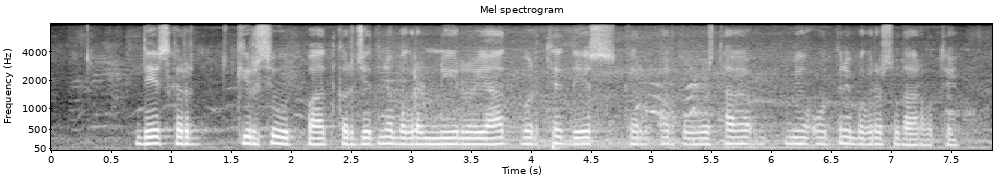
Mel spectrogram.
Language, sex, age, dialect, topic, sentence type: Chhattisgarhi, male, 25-30, Northern/Bhandar, agriculture, statement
